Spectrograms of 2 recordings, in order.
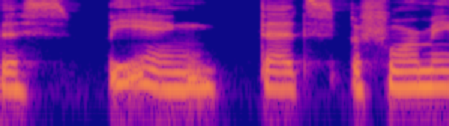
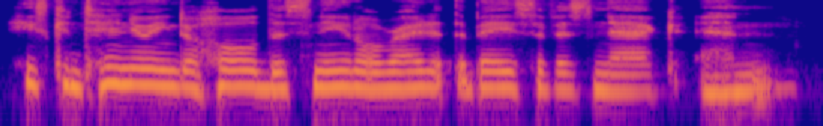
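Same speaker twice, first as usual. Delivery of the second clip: ordinary talk, nothing marked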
